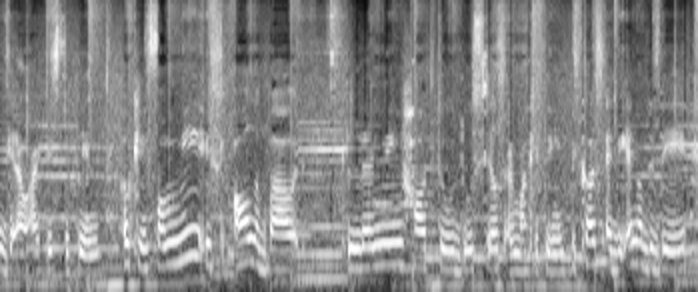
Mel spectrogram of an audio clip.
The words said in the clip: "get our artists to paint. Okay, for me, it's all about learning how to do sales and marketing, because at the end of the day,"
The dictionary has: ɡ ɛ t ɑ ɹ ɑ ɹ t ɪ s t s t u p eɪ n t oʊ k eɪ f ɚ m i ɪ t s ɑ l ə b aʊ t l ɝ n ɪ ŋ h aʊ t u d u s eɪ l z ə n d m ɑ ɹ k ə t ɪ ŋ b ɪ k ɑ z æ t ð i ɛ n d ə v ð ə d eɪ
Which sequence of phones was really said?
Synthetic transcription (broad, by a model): ɡ ɛ t ɑ w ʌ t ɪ t s t u p eɪ n t oʊ k eɪ f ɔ m i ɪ t s ɑ l ə b aʊ t l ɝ n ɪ ŋ h aʊ t u d u s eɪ l s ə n m ɑ k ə t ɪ ŋ b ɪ k ɑ s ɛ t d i ɛ n d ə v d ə d eɪ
